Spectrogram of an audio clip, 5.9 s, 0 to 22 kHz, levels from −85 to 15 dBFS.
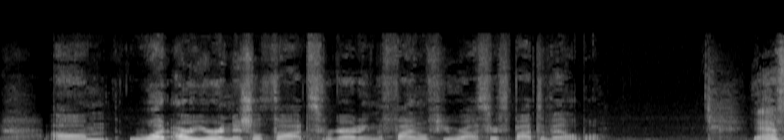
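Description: No technical faults are audible anywhere in the recording.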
